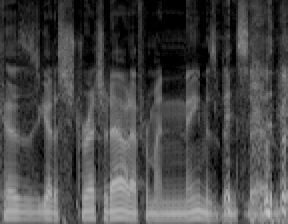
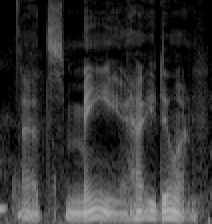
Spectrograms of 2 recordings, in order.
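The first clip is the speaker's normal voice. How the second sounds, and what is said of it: Weird put-on sexy voice. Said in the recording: “this weird, sexy voice”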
